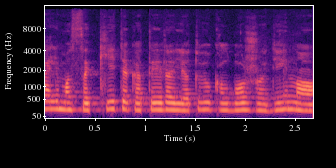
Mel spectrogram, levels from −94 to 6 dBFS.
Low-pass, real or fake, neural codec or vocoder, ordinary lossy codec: 14.4 kHz; real; none; MP3, 96 kbps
